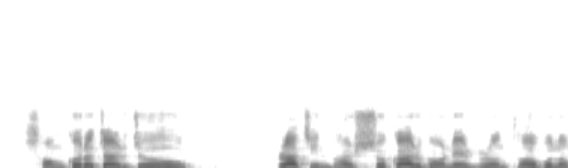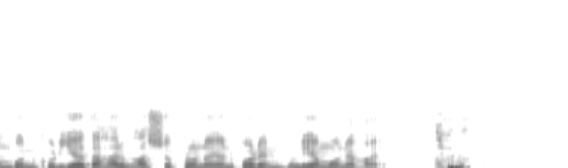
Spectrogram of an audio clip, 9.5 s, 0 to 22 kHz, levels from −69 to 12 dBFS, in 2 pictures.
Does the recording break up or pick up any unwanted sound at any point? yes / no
yes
